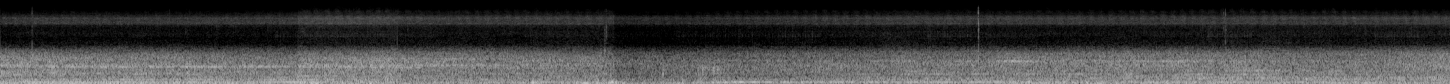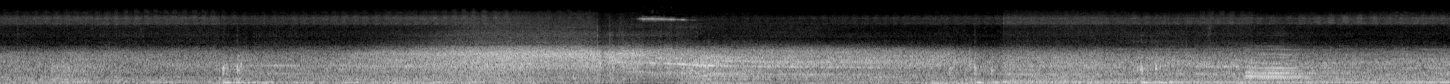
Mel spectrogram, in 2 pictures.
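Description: Distant train rumble on a steady low hum, with a louder passing whoosh that swells and fades about two-thirds of the way through. A short, faint locomotive horn blast comes near the end.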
